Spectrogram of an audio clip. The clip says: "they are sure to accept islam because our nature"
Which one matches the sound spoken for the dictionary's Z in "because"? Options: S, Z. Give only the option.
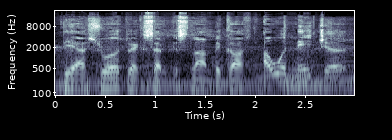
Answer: S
